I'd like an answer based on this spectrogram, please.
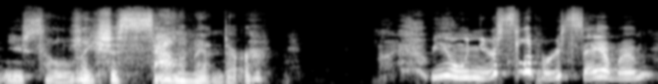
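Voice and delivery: lightly hammed-up flirty line; a hint of a saucy lover; mock seductive impression. Friend quoting a flirty book character. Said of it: "we'll leave our impressions there".

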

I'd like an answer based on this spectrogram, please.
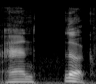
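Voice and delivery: normal talking voice

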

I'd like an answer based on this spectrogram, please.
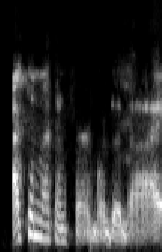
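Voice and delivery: low, guarded mock official answer; guarded non-answer. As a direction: imitate a man carefully dodging the question. Imitates husband's guarded interview answer.

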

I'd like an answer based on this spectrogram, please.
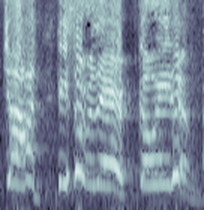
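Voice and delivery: very high, loud squeaky dolphin; shouting dolphin voice. Acted. Host voicing dolphins hunting fish, high shout. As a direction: yell urgently to your pal. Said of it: "They're like".

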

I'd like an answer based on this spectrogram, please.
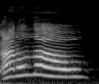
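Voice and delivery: high, exaggerated insistence; acted stubborn indignation; mock defensive arguing. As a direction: argue back in a silly high voice. Acting out stubborn argument with chat.

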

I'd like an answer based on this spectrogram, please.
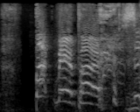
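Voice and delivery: high, slow, drawn-out yell; homeless man yelling. Retold or imitated. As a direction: bellow it at the crowd. Homeless man yells at fans.

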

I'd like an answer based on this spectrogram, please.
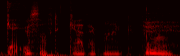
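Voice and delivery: soft, breathy self-talk under her breath; hushed, stern self-encouragement; whispered pep talk. Retold or imitated. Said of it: "a little pep talk".

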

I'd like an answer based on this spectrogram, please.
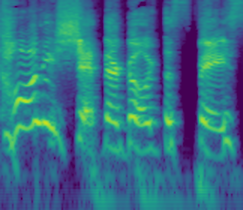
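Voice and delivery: stunned, rising excitement; excited. Retold or imitated. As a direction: gasp it out in disbelief. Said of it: "It's like".

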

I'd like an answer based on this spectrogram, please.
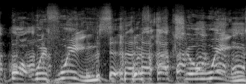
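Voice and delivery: put-on high, disbelieving English accent; baffled English mate, laughing through it; put-on English lad's voice; English pub bloke. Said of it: "some English guys sitting around going".

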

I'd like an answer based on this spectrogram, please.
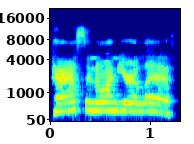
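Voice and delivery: high, bright call-out while passing; passing cyclist calling out. Retold or imitated. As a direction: sing out the warning cheerfully.

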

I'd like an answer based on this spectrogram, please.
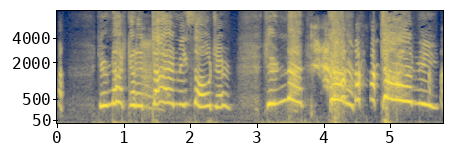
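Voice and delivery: high, loud battlefield yell; man down shout. Acted. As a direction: yell for a medic over a fallen soldier. Acted battlefield rescue.

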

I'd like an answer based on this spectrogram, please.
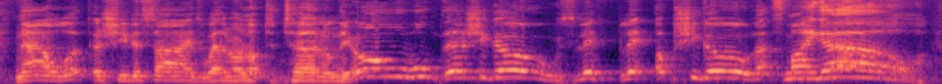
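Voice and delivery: a northern English guide thrilled as the eagle lifts; excited North English accent. Acted. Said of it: "random North English accent".

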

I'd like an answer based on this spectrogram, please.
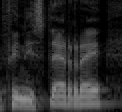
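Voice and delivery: usual speaking voice

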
